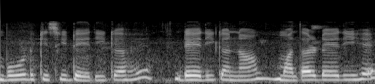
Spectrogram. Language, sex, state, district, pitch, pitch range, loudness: Hindi, female, Bihar, Darbhanga, 210 Hz, 205-230 Hz, -16 LUFS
